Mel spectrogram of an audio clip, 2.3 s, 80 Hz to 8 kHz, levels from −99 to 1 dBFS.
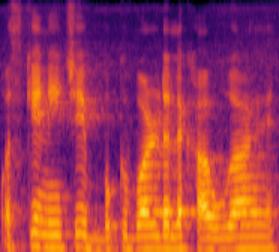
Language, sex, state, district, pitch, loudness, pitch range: Hindi, male, Bihar, Gopalganj, 140 Hz, -17 LUFS, 135-145 Hz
